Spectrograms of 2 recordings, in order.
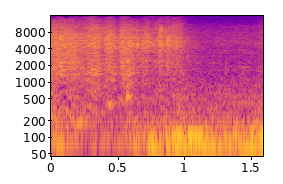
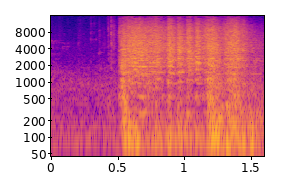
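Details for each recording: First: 1977 Chevy Monte Carlo, unrun for about 1.5 years: after turning the distributor the correct way to advance it, a short crank catches almost at once and settles into a steady low rumble. Normal quick start. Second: 1977 Chevy Monte Carlo, off the road for years, first start attempt with the distributor set near top dead center on number one: a brief crank and rough coughing sputter that never catches cleanly. The starter needs shimming. Owner suspects the timing and plans to advance it.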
